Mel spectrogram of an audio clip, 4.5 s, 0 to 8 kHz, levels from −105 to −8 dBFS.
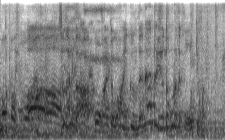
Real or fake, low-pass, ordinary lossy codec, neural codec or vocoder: fake; 7.2 kHz; none; codec, 24 kHz, 6 kbps, HILCodec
